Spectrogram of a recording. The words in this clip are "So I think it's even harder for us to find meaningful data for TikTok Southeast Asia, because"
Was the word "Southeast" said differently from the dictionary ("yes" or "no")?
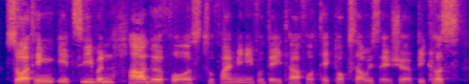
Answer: yes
